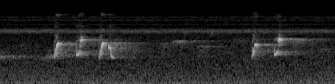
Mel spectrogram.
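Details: Oriental magpie-robin song with two clusters of sharp whistled notes, a few quick upslurred chirps each, separated by about one and a half seconds of near-silence and a faint constant hiss.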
